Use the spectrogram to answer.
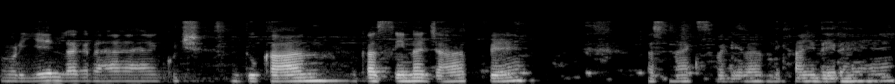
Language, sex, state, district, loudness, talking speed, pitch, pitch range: Hindi, male, Bihar, Muzaffarpur, -22 LUFS, 125 wpm, 150 Hz, 145-160 Hz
